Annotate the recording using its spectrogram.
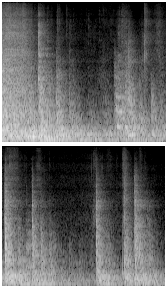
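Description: Steel rear swing gate and slider door of a stock trailer being worked open: a loud metal rattling and rumbling that fades over the first couple of seconds, then several separate clanks and knocks, two of them near the end.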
